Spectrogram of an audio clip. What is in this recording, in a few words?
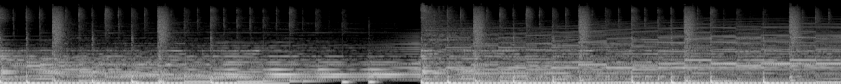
Fill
